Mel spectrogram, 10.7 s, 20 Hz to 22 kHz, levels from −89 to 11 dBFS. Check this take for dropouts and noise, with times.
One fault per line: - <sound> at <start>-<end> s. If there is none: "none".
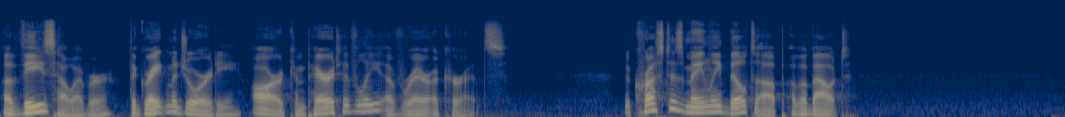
none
